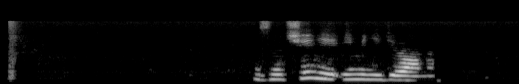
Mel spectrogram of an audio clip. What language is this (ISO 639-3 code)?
rus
